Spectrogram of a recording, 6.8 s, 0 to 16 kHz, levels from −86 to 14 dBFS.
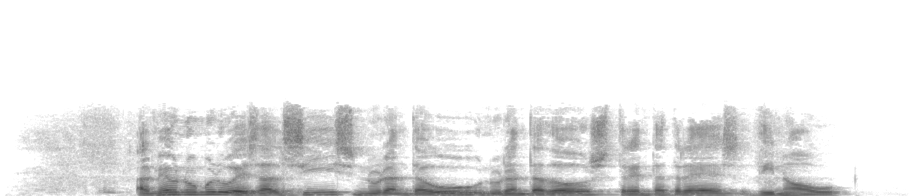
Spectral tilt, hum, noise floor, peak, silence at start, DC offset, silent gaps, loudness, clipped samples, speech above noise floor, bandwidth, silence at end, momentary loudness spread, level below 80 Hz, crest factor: -6 dB/octave; none; -59 dBFS; -8 dBFS; 0.8 s; under 0.1%; none; -24 LUFS; under 0.1%; 35 dB; 7.8 kHz; 0.55 s; 8 LU; -56 dBFS; 16 dB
